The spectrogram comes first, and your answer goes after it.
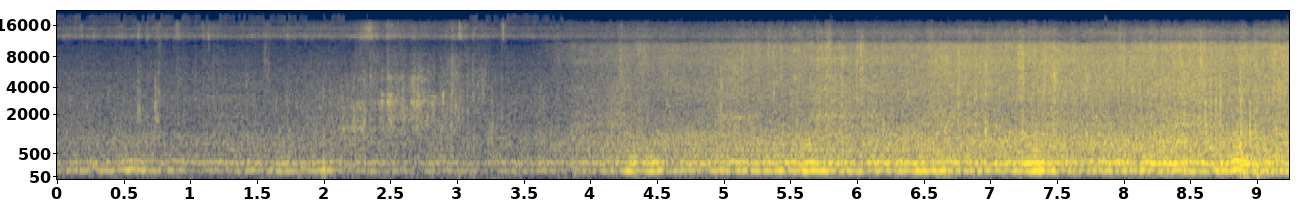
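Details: Massive aggressive honey bee swarm during wild honey harvesting high above the jungle; even, dense buzzing drone that builds steadily louder across the clip, with light rustling beneath.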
